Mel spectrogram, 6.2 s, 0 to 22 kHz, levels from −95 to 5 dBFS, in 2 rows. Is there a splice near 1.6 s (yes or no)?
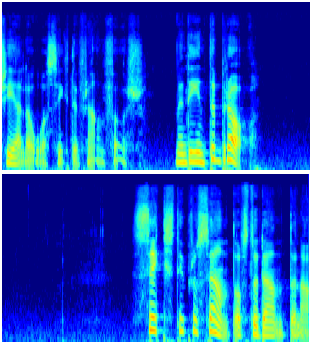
yes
